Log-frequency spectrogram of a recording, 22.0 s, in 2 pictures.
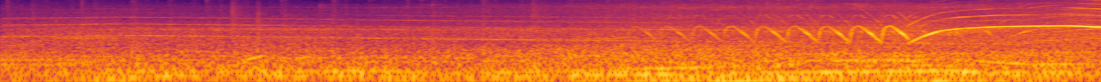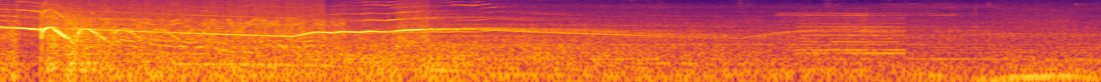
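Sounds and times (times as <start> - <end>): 
police car siren approaching from behind: 0.0 - 22.0
steady road rumble: 0.0 - 22.0.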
